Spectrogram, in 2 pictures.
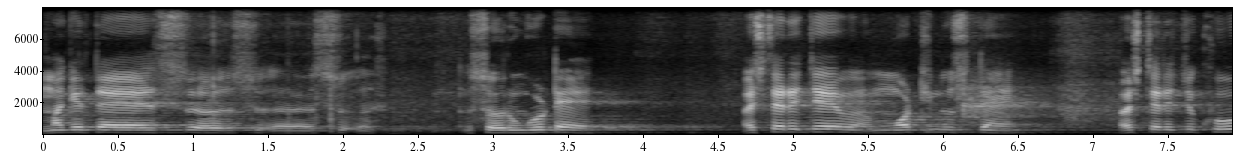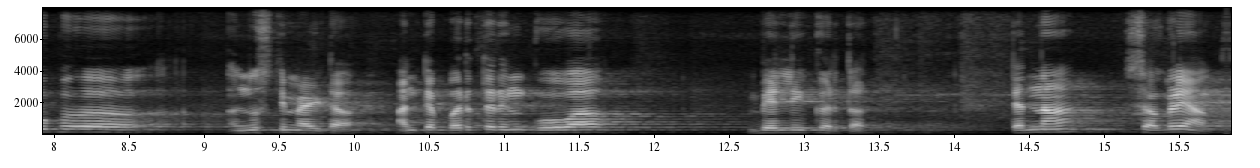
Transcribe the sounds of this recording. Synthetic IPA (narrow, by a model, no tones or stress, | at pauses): maɡiɾt̪es | s | səɾũŋɡʱuʈe | əɕt̪əɾẽt͡ɕemoʈʰinust̪ẽ | əɕt̪əɾẽt͡ɕikʰuːb | nust̪imɛɭʈaa̰nit̪ɛ̃bəɾt̪əɾinɡoʋa | belːikəɾt̪at̪ː | ɛnːasəɡɭeãk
